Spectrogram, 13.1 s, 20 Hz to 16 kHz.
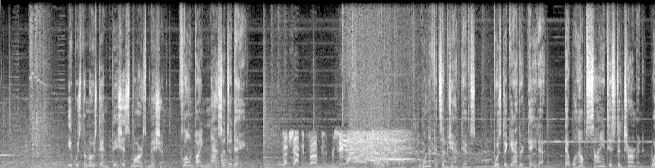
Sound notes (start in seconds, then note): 6.8 cheering, applause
